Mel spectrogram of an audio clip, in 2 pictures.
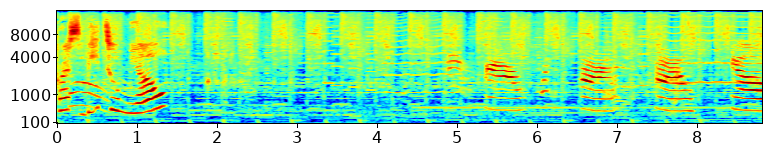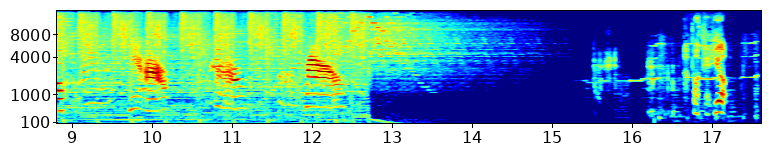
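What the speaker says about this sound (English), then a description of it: "Press B to meow." Repeated cat meows from a video game, many short rising-falling calls in steady succession over a droning background, ending in near silence with faint game sounds.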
